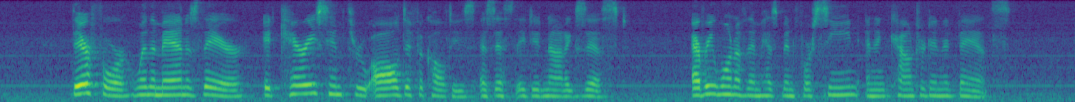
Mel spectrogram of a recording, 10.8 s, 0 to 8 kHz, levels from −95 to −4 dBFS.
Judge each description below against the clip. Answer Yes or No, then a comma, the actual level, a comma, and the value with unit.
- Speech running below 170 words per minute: Yes, average, 160 wpm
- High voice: Yes, high, 200 Hz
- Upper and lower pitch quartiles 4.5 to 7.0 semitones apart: No, average, 3.1 semitones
